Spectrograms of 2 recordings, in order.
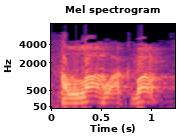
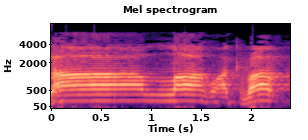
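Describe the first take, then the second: First: The first vowel of Allah is short. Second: The first vowel of Allah is drawn out long. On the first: It states that God is greater. The speaker calls it right. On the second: It asks whether God is greater. The speaker calls it wrong.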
